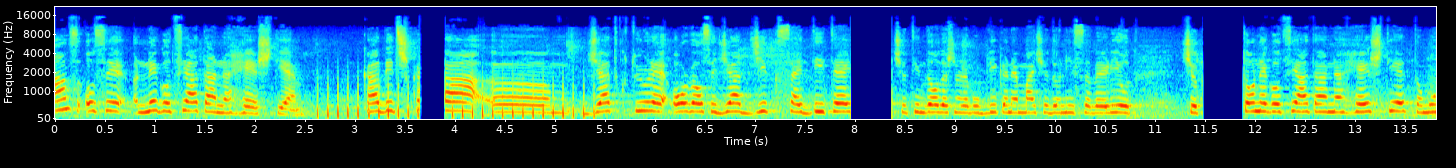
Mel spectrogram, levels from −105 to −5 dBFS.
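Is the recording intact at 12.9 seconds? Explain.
Yes, the audio at 12.9 seconds is intact, with no dropout, click, distortion or other fault at that moment.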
